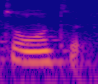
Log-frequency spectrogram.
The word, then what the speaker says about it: Toronto: il fallait pas dire Toronto il fallait dire Toronto mais ça vient voilà ça vient quand même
